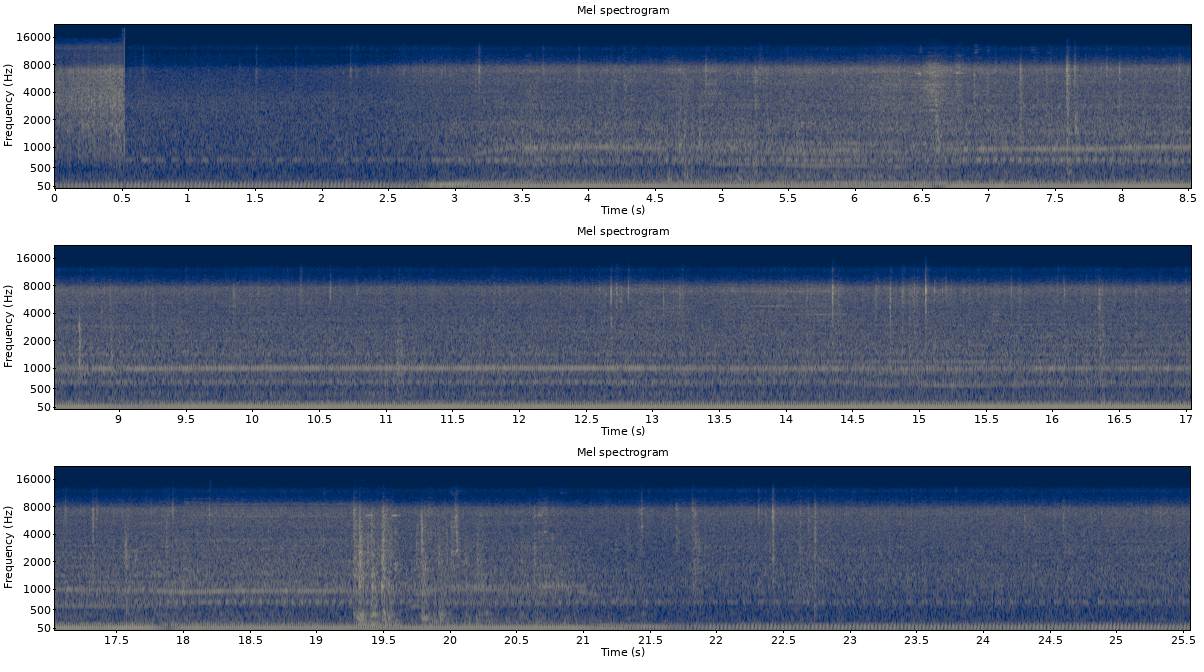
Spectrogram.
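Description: Gold wash plant running heavy under a fresh scoop of material, a deep steady engine drone with a rising mechanical whine, loud and continuous for over twenty seconds before winding down, no talk.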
